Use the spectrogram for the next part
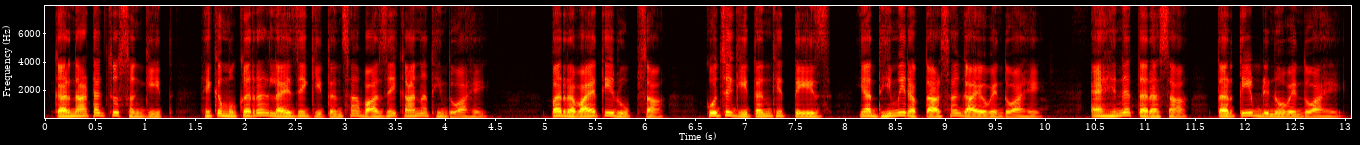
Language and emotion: Sindhi, neutral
